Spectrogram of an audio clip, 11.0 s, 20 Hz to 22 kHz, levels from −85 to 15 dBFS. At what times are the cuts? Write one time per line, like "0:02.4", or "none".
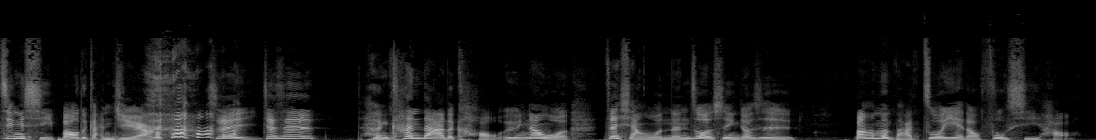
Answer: none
